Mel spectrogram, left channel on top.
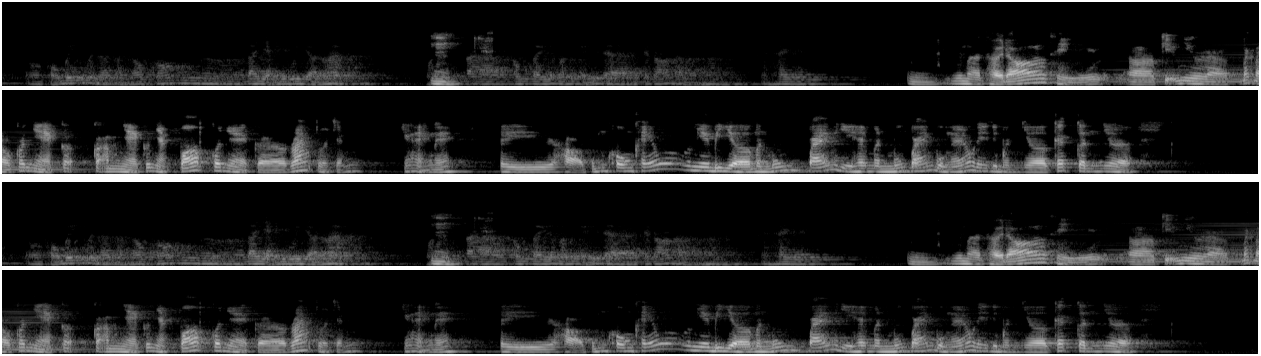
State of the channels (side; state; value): both; normal; correlation -0.13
